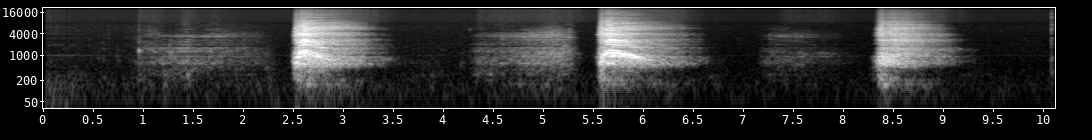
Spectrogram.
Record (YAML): exhalation_length: 10.1 s
exhalation_amplitude: 32766
exhalation_signal_mean_std_ratio: 0.3
survey_phase: beta (2021-08-13 to 2022-03-07)
age: 18-44
gender: Male
wearing_mask: 'No'
symptom_none: true
smoker_status: Ex-smoker
respiratory_condition_asthma: true
respiratory_condition_other: false
recruitment_source: Test and Trace
submission_delay: 1 day
covid_test_result: Negative
covid_test_method: RT-qPCR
